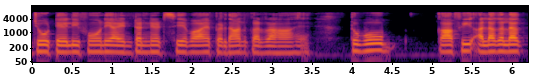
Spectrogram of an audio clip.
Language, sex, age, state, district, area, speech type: Hindi, male, 18-30, Madhya Pradesh, Gwalior, urban, spontaneous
